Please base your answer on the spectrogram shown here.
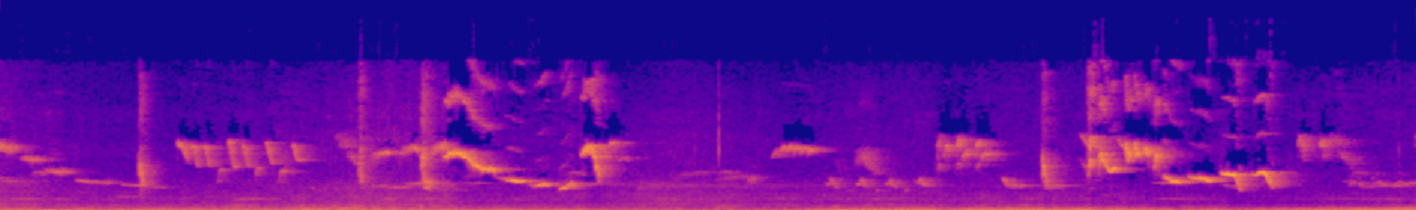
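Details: Sunda robin (tledekan gunung), released bird, delivering rapid bursts of high chirpy, clipped notes with brief pauses, recorded by phone against a steady low rumbling background.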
